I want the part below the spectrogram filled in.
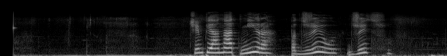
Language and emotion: Russian, neutral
